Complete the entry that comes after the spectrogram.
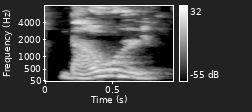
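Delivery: baúl split as ba-ÚL, punched ú; baúl in two clear syllables, force on ú; stress on the ú. Shown as a demonstration. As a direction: hit the ú of baúl, apart from the a. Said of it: "La A con la U se han separado".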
